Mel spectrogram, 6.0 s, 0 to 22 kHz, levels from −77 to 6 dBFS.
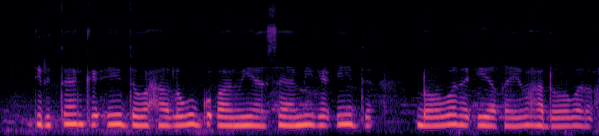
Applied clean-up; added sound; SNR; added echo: none; none; none; none.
